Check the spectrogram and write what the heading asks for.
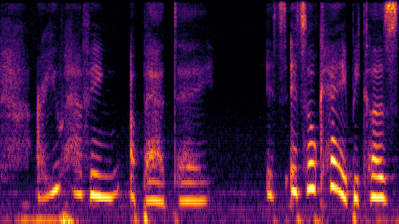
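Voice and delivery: quiet, hushed, soft voice in a slow murmur. Recreating a quiet let's play recorded while everyone in the house was in bed: speaking softly. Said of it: "I was just speaking softly".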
